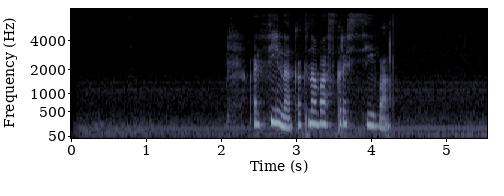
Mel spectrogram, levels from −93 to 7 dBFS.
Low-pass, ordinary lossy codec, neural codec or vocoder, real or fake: 7.2 kHz; none; none; real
